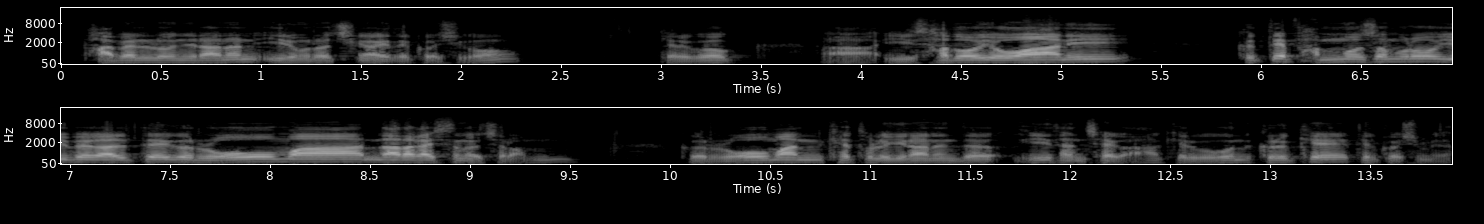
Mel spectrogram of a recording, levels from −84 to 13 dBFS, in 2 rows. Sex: male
